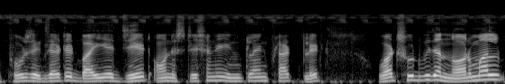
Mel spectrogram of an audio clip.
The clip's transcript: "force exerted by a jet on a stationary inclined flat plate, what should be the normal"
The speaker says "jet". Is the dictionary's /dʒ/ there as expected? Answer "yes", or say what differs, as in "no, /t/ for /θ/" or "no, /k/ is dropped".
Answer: yes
